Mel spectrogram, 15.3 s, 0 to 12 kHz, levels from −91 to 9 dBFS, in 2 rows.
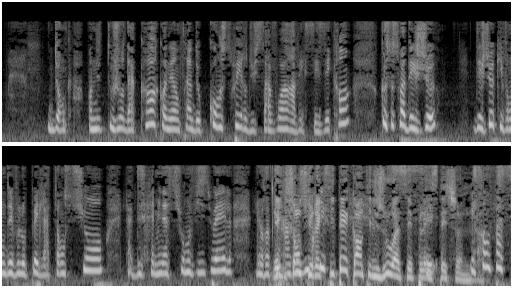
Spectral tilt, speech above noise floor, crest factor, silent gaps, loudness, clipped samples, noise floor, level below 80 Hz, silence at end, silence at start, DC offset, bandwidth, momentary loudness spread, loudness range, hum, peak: -4.5 dB/octave; 26 dB; 20 dB; none; -20 LUFS; under 0.1%; -46 dBFS; -38 dBFS; 0 s; 0.1 s; under 0.1%; 8 kHz; 11 LU; 6 LU; none; 0 dBFS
